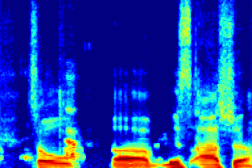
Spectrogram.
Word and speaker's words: Asha: but I tell people it's like Tasha without the T. So ASHA and then Janine JENEEN. Okay. So I was saying your name correct, Asha, right? Yeah, you got it. It's Okay. spelled and pronounced just like Tasha. There's just no T.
